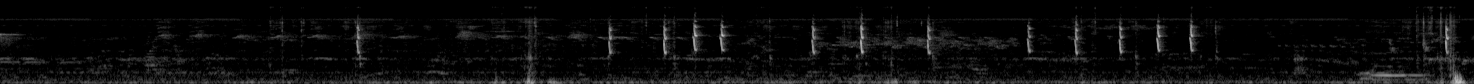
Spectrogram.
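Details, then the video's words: Javan fantail, an insect-eating bird, gives thin, sharp high notes at irregular intervals over a steady low hum. Soft clicks are audible and a brief low noise comes near the end. "burung SIKATAN JAWA//SIKATAN KIPAS gacor"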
